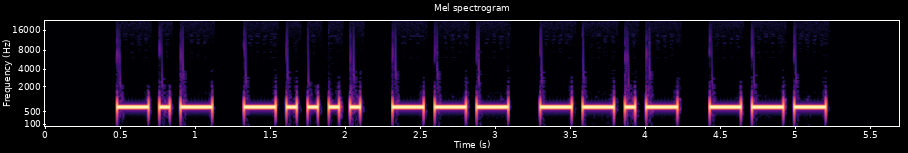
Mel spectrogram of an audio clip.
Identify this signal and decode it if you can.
Morse code, heard as a keyed tone, about 17 wpm, 700 Hz. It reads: K6OQO
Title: USA Call Signs - 5 Characters - Repeated 3x - 17wpm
